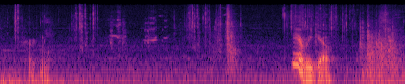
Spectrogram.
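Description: A metal lock clicks and scrapes as a pick turns in it.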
